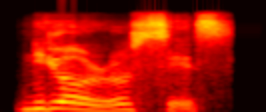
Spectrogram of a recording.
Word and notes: neurosis: Indian

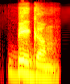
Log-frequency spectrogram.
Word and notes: begum: Indian

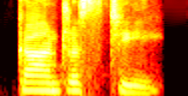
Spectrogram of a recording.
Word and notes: contrasty: Indian

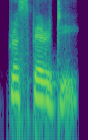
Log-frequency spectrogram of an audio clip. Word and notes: prosperity: Indian

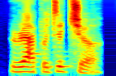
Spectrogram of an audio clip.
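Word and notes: répétiteur: Indian

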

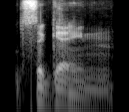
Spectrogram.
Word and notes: tzigane: British English

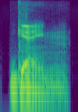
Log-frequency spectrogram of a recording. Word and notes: gain: British English

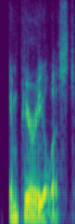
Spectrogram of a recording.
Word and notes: imperialist: American English

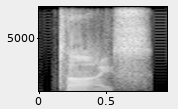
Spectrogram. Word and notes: tice: British English

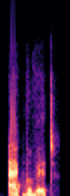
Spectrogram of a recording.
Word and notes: akvavit: Indian

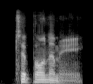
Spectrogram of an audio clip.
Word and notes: toponymy: British English

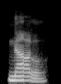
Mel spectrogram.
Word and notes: Nowel: Indian

